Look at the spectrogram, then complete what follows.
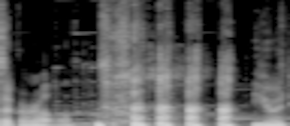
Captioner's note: laughs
